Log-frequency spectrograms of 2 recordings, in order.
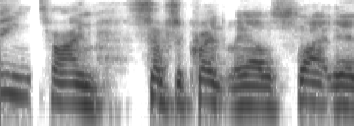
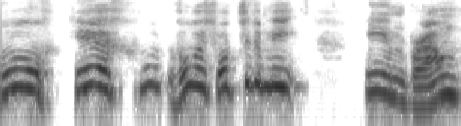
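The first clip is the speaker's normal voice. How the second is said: put-on Geordie accent, much higher pitch; 8 semitones higher than usual. Retelling Alan's reply after being asked to come along, imitating Alan's Geordie accent. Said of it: "That's my best Geordie accent".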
